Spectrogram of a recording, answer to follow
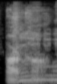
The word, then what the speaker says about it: Archon: It's Archon.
